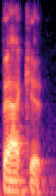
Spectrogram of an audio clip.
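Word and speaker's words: Baquet: they repeatedly asked buck hey that's how you pronounce his name Aaron became Dean back it back it really back yeah yes why not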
